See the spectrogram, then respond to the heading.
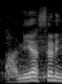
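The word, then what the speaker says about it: Banias: 그래서 지금 이름은 그곳이 파니아스라는 그 이름이 이제 아랍식 발음으로 바뀌어서 바니아스라는 이름을 갖게 되는데요.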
